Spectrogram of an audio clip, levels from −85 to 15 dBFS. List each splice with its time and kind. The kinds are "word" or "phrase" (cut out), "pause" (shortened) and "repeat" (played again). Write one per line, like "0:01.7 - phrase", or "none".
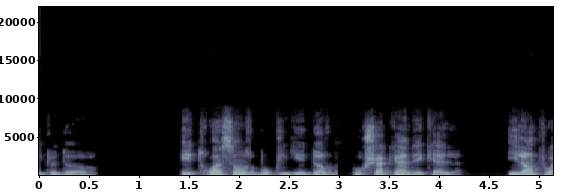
0:02.1 - word
0:02.9 - word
